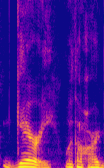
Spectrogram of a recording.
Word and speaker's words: Gerry: So gerrymander uses a soft G while the person for whom it is named Elbridge Gary uses a hard G.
